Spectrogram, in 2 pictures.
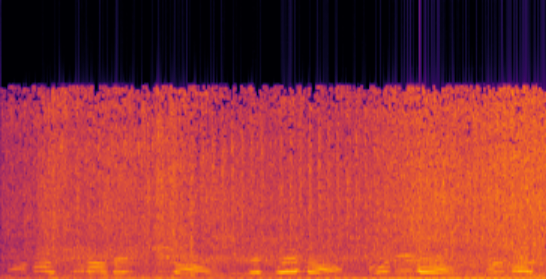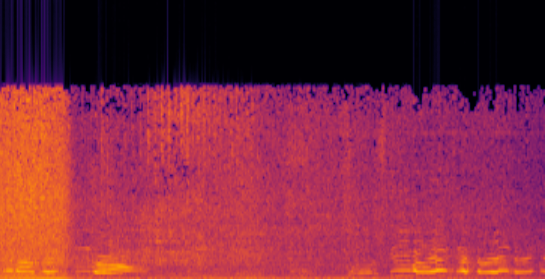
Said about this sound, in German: Nach der Kundgebung werden die Motoren angelassen. Der Konvoi fährt weiter. Ihr Ziel ist Yechbo, eine der vom Wasser abgeschnittenen Gemeinden.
